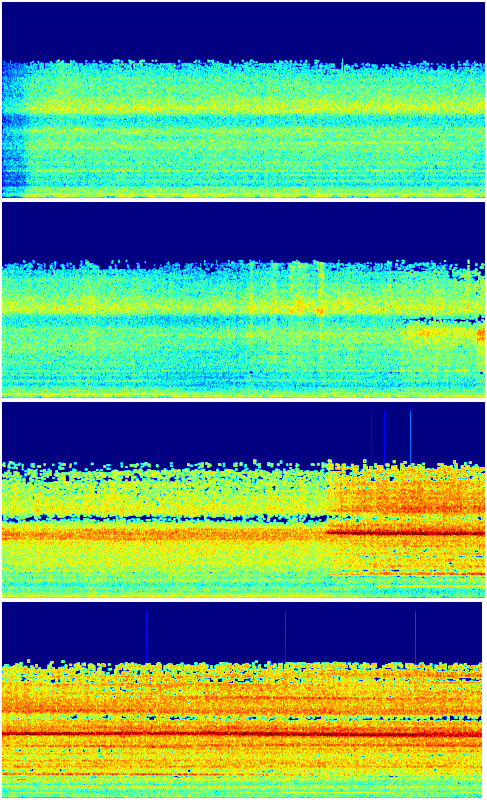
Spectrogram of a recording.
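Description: Metal-cutting band saw running and sawing through a Dahon folding bicycle's frame tube: a steady motor hum under the hiss of the blade. A high whine joins about halfway through and grows louder and shriller about two-thirds of the way in.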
